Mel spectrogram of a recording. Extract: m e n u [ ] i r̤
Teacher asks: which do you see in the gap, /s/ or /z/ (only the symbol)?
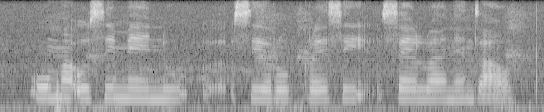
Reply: s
